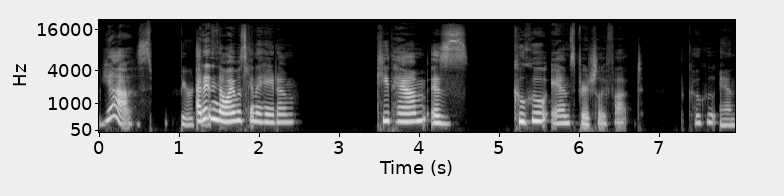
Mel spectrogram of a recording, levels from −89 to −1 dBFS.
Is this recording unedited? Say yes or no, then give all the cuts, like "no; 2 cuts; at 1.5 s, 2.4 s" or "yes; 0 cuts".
yes; 0 cuts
